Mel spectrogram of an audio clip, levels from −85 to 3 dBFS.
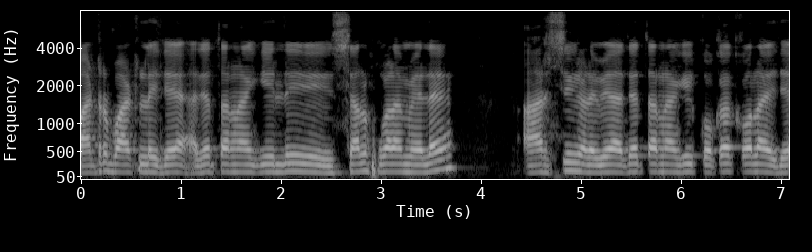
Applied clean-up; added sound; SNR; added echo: none; none; none; none.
